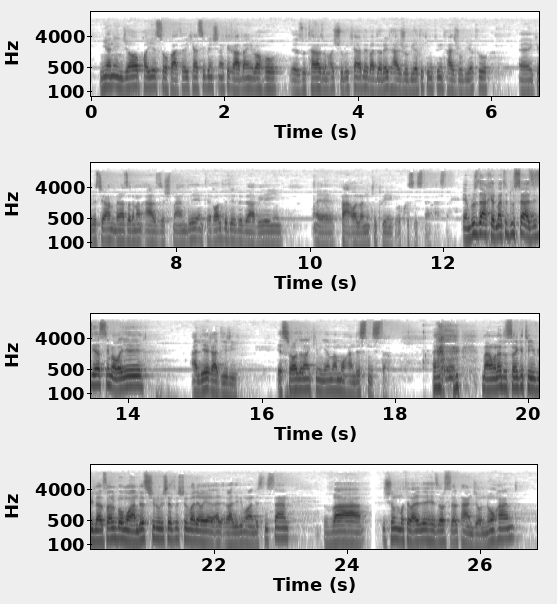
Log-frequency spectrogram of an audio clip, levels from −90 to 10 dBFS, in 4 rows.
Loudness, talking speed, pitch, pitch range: -20 LUFS, 170 wpm, 125 Hz, 115-145 Hz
